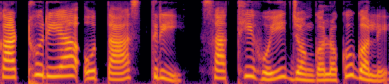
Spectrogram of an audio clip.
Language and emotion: Odia, neutral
